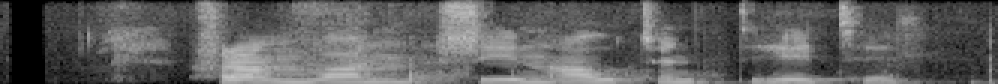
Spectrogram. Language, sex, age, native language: Icelandic, male, 10, Icelandic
